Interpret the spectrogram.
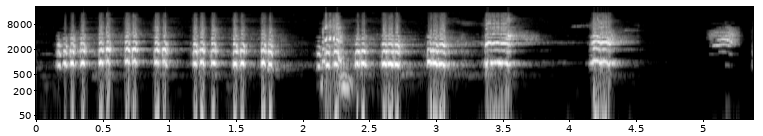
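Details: A common moorhen (Gallinula chloropus), a call used as a lure for bird trapping, gives a quick run of about ten nasal, clucking kek notes, then a few longer, harsher croaks separated by short pauses.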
